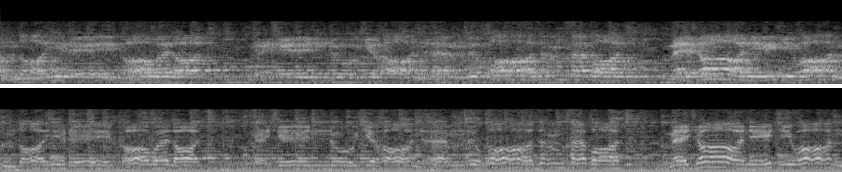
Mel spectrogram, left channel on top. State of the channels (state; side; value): noise; right; hum, 9 dB below the sound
